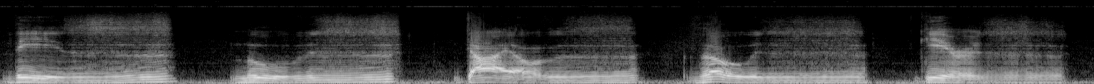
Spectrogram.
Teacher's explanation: The Z vibrates in that very small open space between the tongue and the upper teeth. Right in here. · It's in that little space that the Z sound is formed. So feel a smooth, strong vibration in the teeth and in the front of the tongue.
